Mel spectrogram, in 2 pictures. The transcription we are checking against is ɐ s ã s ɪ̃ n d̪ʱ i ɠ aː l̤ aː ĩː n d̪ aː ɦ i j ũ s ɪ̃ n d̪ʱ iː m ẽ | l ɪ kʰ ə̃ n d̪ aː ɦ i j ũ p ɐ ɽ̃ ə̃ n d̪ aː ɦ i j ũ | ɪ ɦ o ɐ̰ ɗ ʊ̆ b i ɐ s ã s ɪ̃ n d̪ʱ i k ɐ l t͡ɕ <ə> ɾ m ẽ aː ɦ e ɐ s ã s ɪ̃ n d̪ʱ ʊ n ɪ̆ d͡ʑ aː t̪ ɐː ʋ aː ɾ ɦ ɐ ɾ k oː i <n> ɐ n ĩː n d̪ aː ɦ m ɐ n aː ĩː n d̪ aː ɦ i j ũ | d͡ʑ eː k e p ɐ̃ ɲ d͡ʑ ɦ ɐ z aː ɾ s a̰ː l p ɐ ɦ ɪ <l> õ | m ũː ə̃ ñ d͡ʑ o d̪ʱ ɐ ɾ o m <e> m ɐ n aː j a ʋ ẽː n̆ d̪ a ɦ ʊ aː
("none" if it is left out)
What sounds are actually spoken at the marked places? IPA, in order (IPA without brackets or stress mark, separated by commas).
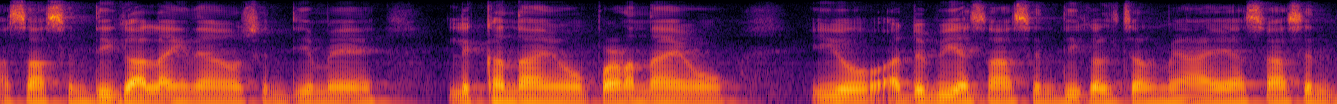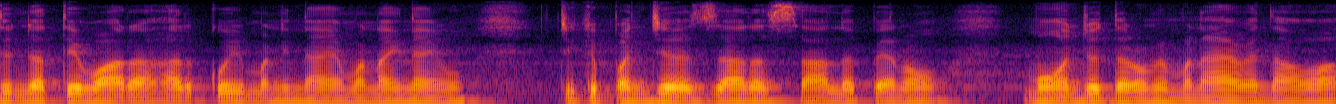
ə, m, ɾ, ẽ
